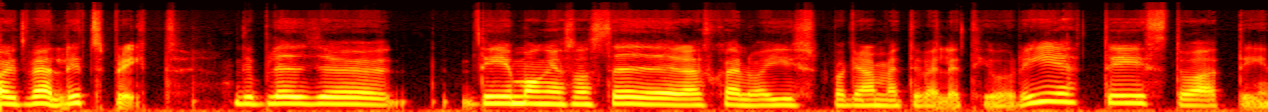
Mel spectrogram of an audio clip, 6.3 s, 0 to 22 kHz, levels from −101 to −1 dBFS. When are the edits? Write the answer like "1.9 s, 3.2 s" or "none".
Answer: 1.1 s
